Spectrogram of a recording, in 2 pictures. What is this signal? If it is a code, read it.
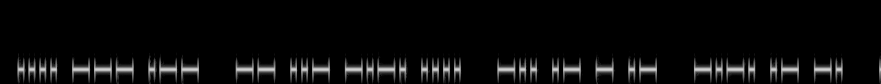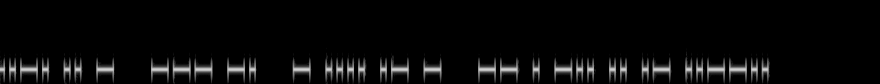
Morse code, heard as a keyed tone, about 22 wpm, 700 Hz. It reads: HOW MUCH DATA CAN FIT ON THAT MEDIA?
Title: Sentences from Top 1000 Words - Review Part 4 - 22wpm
